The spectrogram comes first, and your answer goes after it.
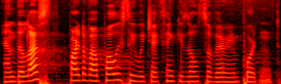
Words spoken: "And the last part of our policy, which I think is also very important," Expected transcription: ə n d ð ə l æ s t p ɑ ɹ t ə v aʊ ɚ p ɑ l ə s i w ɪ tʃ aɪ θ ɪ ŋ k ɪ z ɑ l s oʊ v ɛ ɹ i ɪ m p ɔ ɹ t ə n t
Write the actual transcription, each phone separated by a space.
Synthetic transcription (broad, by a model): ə n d ð ə l æ s t p ɑ ɹ t ə v aʊ ɚ p ɑ l ə s i w ɪ tʃ aɪ θ ɪ ŋ k ɪ z ɑ l s oʊ v ɛ ɹ i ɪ m p ɔ ɹ t n t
